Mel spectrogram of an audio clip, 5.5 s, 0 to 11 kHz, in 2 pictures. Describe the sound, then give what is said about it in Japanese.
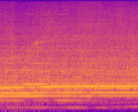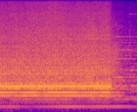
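The whistle of JR West's D51-class steam locomotive No. 200, nicknamed Degoichi, blows one long, loud, steady blast over the low rumble of the running train, then stops abruptly after about five seconds. “平成26年秋、JR 西日本からデゴイチの愛称で知られる D51 型蒸気機関車200号機の本線運転復活が発表されました。”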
